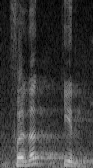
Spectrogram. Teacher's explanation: kir ini dibaca tipis ya, sebelum ra baris kasrah. Fadzakir in nun mati jumpa dengan nun idgham bi gunnah atau ma'agunnah dibaca dengung.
